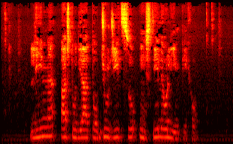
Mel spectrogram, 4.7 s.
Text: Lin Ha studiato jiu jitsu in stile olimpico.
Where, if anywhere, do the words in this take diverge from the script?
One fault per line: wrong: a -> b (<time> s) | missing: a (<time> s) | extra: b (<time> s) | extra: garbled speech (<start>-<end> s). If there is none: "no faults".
no faults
